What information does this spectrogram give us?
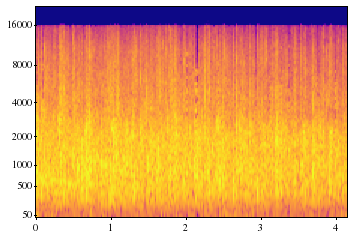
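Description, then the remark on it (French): A church audience applauds in acclamation of the Lord at a morning service, a dense, steady wash of clapping that holds at an even, fairly strong level for about four seconds, with no clear voices standing out. “Donne au Seigneur des acclamations prophétiques ce matin.”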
